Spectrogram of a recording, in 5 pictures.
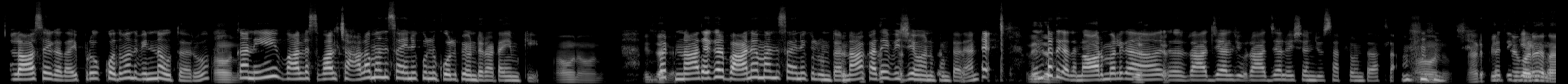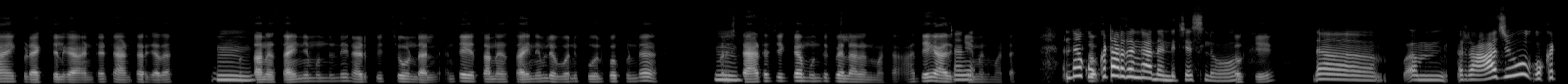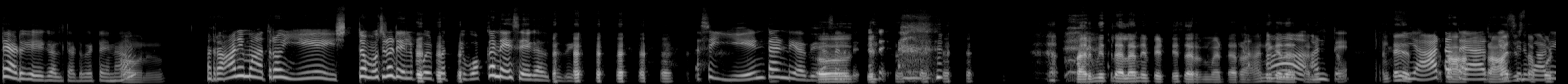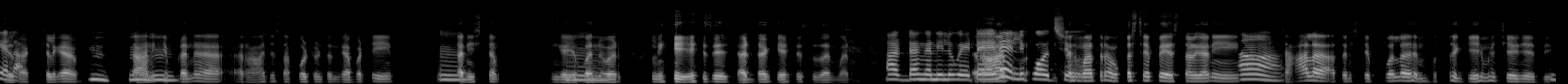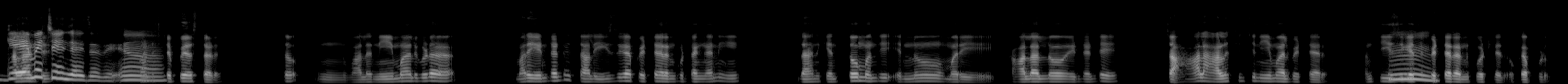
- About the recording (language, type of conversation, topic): Telugu, podcast, వినోదంతో పాటు విద్యా విలువ ఇచ్చే ఆటలు ఎటువంటివి?
- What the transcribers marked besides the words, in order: tapping; in English: "విన్"; in English: "బట్"; laugh; in English: "యెస్. యెస్"; lip smack; in English: "నార్మల్‌గా"; giggle; in English: "గేమ్‌లో"; in English: "యాక్చువల్‌గా"; other background noise; in English: "స్ట్రాటజిక్‌గా"; in English: "గేమ్"; in English: "సో"; in English: "చెస్‌లో"; laugh; giggle; chuckle; in English: "సపోర్ట్"; in English: "యాక్చువల్‌గా"; in English: "సపోర్ట్"; laughing while speaking: "వాళ్ళని ఏసేసి అడ్డంగా ఏసేస్తదన్నమాట"; in English: "స్టెప్"; laughing while speaking: "మొత్తం గేమే చేంజ్ అయిద్ది"; in English: "చేంజ్"; in English: "చేంజ్"; in English: "సో"; in English: "ఈజీగా"; in English: "ఈజీగా"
